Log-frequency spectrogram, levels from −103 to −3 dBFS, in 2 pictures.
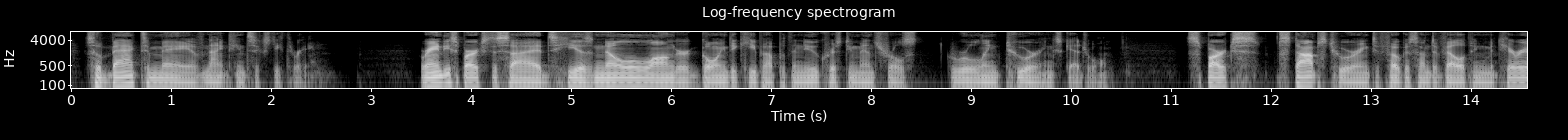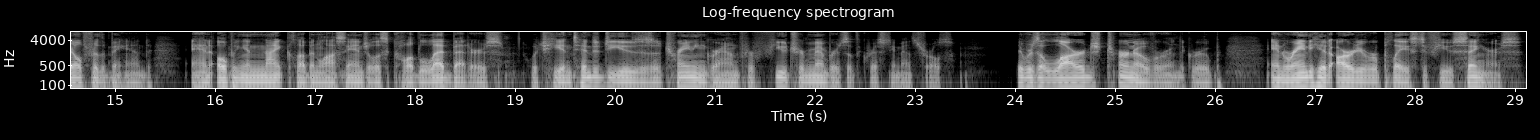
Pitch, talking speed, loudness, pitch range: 75 Hz, 160 wpm, -29 LUFS, 70-85 Hz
